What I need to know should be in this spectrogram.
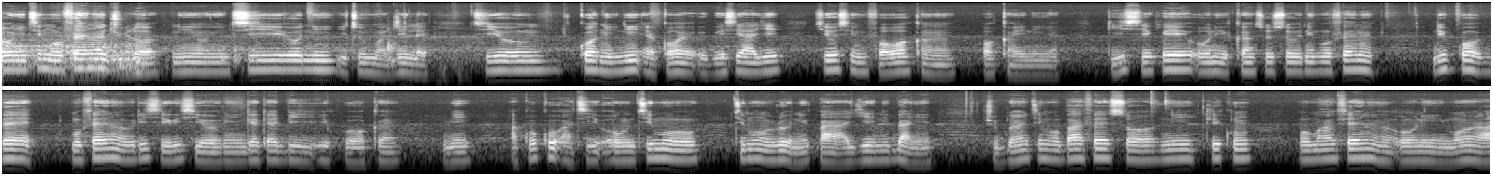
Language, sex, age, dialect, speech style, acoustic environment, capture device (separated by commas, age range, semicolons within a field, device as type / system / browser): Yoruba, male, 25-34, Nigeria - Lagos Yoruba, excited, silence, mobile / Linux / Chrome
